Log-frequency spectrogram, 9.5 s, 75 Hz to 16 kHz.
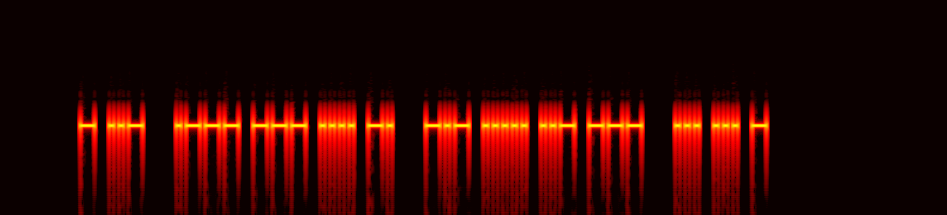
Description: Morse code, heard as a keyed tone, about 25 wpm, 700 Hz. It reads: TU JOHN K5UO SST
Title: K1USN SST QSO Practice - 25wpm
